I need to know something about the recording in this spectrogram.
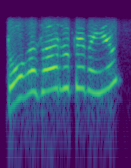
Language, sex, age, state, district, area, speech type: Urdu, female, 30-45, Delhi, South Delhi, rural, conversation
